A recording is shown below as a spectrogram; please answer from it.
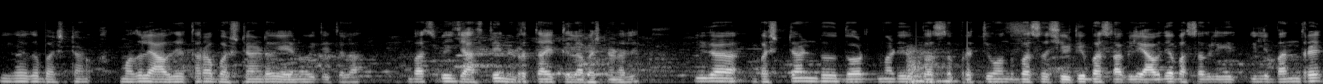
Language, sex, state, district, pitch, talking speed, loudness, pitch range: Kannada, male, Karnataka, Gulbarga, 125 Hz, 150 wpm, -19 LUFS, 120-135 Hz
